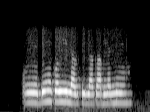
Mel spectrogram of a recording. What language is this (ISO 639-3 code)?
pan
